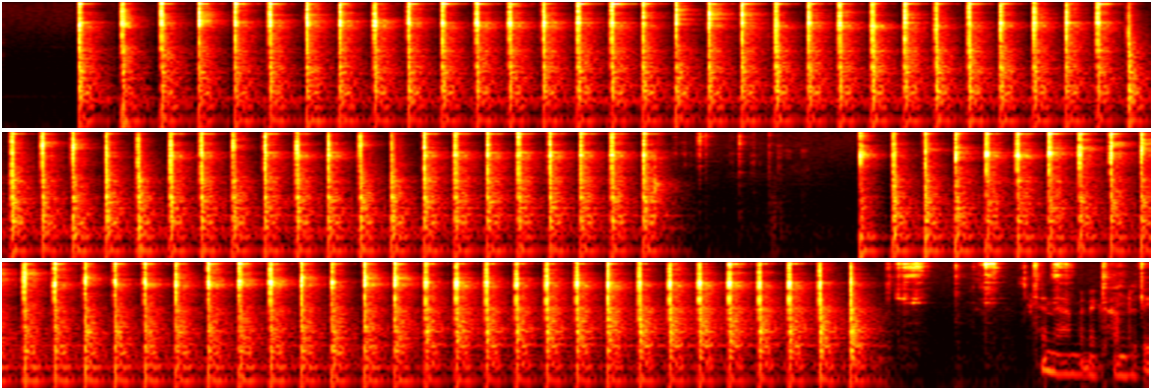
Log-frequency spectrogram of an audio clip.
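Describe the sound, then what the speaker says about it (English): Rapid, steady hammer blows ring against a metal sheet in a fast even rhythm, close and loud, pausing briefly midway before continuing. "My hammer is striking in the same location every time"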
